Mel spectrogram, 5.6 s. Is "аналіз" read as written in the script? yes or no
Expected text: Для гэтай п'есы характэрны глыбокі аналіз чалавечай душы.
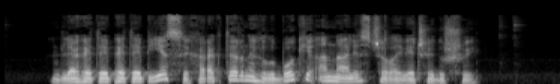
yes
